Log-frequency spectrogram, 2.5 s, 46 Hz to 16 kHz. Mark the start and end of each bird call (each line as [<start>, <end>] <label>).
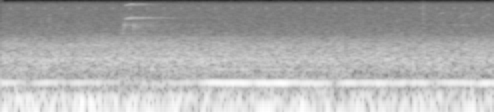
[0.37, 0.97] Hairy Woodpecker (Dryobates villosus)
